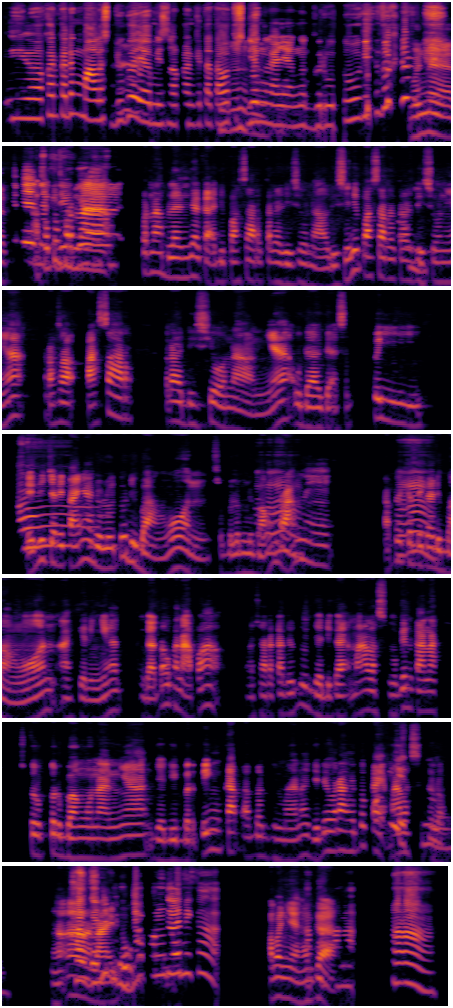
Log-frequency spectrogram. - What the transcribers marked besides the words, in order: other background noise; static; laughing while speaking: "gitu kan"
- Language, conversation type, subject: Indonesian, unstructured, Bagaimana kamu biasanya menawar harga saat belanja?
